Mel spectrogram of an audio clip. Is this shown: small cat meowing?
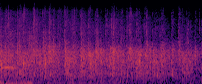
no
